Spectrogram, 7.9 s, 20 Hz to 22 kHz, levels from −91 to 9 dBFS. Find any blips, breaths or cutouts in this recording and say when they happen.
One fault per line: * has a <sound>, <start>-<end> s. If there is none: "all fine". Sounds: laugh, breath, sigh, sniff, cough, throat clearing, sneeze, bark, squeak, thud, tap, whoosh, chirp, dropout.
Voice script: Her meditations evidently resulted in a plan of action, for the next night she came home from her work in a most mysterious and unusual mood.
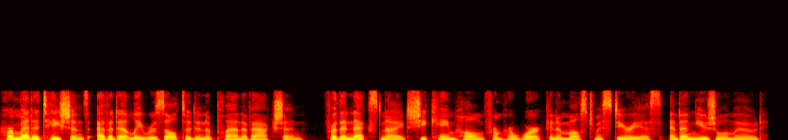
all fine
